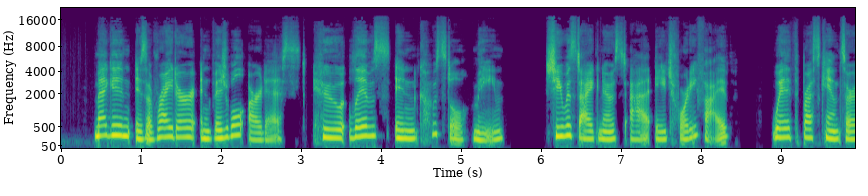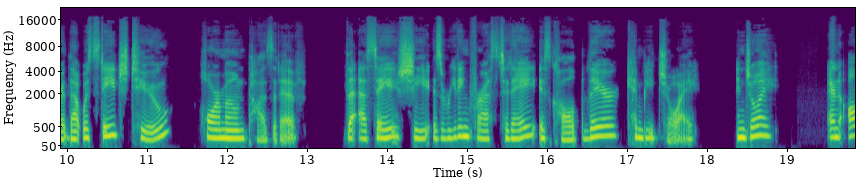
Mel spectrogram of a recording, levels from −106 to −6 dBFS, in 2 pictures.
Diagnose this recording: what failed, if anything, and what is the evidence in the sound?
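Nothing in the speech points to a failure at any stage of the chain.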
